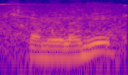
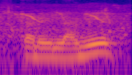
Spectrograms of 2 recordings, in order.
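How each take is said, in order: No difference in how they are said.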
